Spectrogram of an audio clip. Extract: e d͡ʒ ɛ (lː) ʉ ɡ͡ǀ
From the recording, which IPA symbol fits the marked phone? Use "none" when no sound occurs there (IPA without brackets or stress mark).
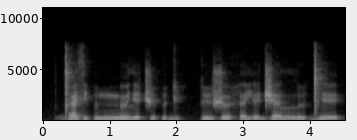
lː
